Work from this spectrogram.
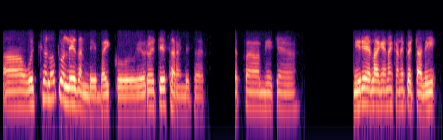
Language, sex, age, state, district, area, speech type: Telugu, male, 30-45, Andhra Pradesh, Chittoor, rural, conversation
